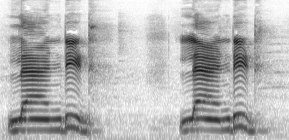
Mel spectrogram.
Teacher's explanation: Ed is sounds like id in this word.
